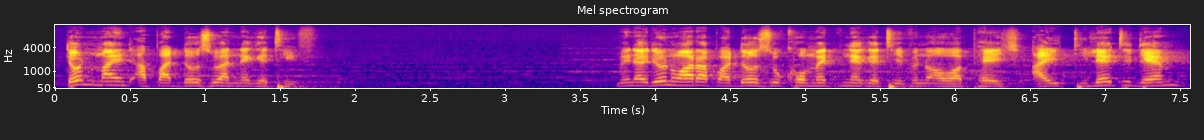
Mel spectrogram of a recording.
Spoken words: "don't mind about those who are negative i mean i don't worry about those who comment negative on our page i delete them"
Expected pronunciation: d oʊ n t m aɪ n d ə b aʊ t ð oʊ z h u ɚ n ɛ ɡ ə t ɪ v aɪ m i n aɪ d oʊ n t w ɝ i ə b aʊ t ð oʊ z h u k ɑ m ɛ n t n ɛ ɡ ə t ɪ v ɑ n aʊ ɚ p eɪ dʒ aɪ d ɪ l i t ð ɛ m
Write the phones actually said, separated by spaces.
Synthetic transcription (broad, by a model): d oʊ n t m aɪ n d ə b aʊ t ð oʊ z h u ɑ n ɛ ɡ ə t ɪ v m i n aɪ d oʊ n t w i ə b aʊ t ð oʊ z h u k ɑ m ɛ t n ɛ ɡ ə t ɪ v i n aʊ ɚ p eɪ dʒ aɪ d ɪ l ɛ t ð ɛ m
